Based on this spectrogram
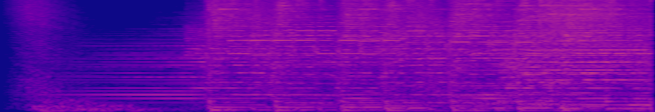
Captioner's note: air whooshing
